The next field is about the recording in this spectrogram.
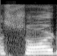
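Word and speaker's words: sword: यहां पे देखिएगा शॉर्ट पढ़ते हैं।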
